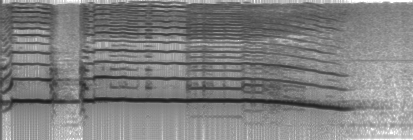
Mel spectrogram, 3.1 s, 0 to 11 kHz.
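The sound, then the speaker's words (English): A rooster crows once, loud, a long bright cock-a-doodle-doo that holds steady for a couple of seconds before dropping off at the end, with no other sounds around it. “I remember the man said, before the rooster crow, you will deny me 3 times.”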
